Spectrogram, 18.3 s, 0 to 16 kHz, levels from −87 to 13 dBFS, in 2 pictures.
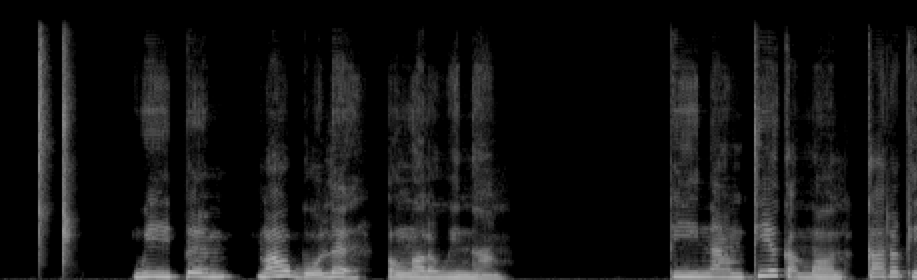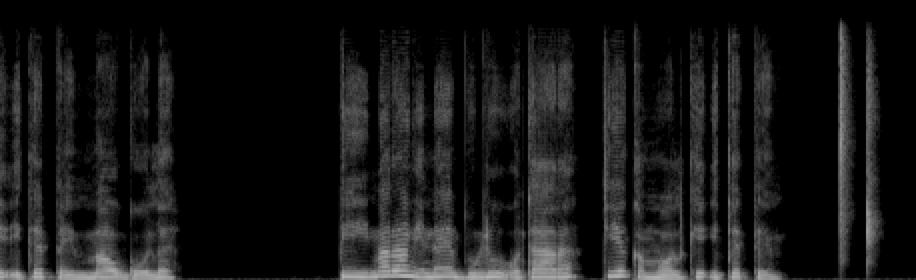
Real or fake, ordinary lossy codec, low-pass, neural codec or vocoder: fake; none; 14.4 kHz; codec, 44.1 kHz, 2.6 kbps, SNAC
